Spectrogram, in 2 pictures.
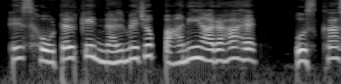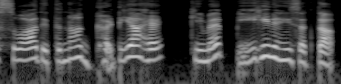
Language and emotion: Hindi, disgusted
